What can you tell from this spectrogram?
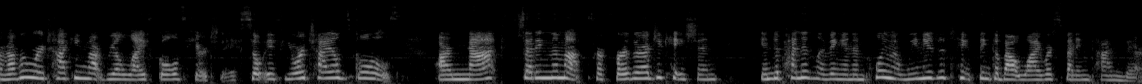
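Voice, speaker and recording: The speaker is a woman with a high voice. Her pitch shows ordinary variation. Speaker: special education parent advocate. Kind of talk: live chat video for parents. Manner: fast; casual, conversational.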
